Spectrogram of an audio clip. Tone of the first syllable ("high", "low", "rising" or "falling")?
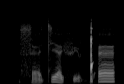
low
